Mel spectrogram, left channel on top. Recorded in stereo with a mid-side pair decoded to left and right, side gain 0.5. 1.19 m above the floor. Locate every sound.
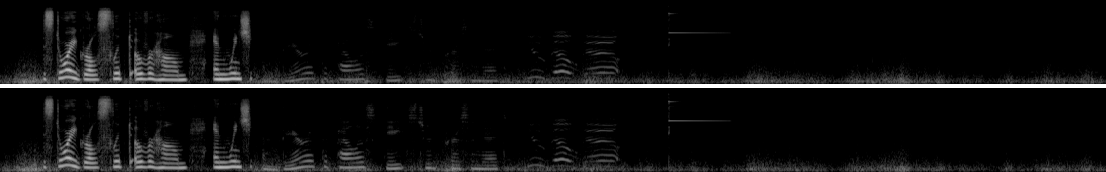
0.4 s a woman speaking: 15° left
2.6 s a woman speaking: 50° right
5.3 s a child speaking: 5° left
6.7 s a bicycle bell: 30° right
